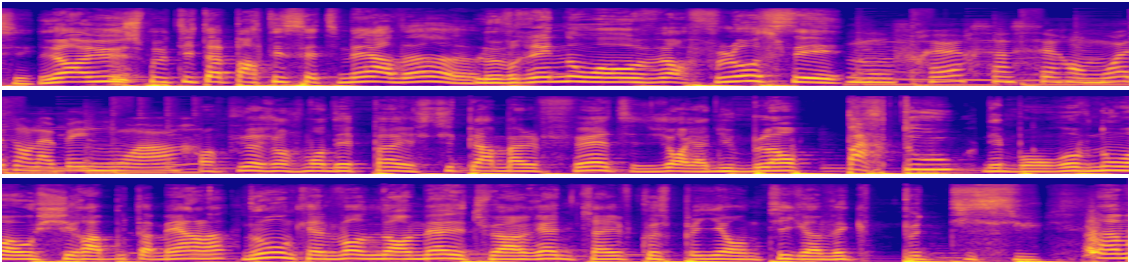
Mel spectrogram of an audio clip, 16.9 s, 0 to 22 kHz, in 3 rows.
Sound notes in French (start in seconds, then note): 4.1 voix narrateur Microsoft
